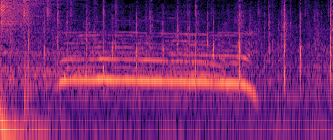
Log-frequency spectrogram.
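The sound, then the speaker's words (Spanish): A crowd of thousands at Buckingham Palace applauds as the new King Charles III and his wife Camilla are received, with a dense patter of scattered claps, while a long, steady high-pitched call rings out over the clapping for about two seconds before trailing off. “Entre aplausos y estrechones de mano, el nuevo rey Carlos III y su esposa Camila fueron recibidos en el Palacio de Buckingham por miles de personas eh, que le expresaron su apoyo y sus condolencias eh, por la muerte de su madre.”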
